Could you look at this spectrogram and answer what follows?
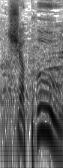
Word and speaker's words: Chapu: Chapu is how it's pronounced. That's French.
